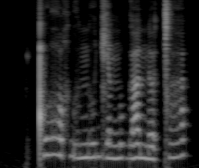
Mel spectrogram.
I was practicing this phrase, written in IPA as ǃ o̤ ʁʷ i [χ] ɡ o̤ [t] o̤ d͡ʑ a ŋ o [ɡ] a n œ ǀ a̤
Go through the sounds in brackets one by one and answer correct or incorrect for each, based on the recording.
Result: correct, incorrect, correct

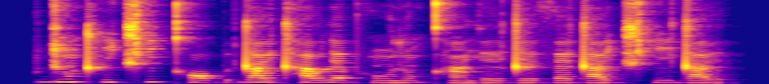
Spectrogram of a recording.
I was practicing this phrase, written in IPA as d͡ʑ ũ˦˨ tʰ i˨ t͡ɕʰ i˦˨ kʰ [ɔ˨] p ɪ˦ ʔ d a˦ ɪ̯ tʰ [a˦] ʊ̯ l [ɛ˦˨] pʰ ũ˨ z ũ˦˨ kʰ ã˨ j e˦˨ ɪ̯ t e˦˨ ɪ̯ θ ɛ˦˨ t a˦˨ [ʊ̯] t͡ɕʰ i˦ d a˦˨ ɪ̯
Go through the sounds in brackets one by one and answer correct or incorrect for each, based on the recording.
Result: correct, correct, correct, incorrect

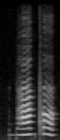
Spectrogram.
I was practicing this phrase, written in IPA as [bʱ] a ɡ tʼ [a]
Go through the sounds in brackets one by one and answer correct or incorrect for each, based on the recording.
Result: correct, incorrect

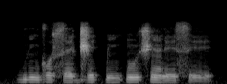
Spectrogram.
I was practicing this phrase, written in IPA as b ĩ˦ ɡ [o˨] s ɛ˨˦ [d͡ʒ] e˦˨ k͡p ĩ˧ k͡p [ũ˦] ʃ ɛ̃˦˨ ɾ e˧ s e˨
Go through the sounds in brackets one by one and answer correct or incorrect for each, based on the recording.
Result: incorrect, correct, correct

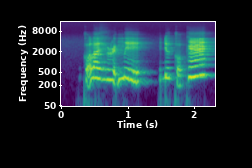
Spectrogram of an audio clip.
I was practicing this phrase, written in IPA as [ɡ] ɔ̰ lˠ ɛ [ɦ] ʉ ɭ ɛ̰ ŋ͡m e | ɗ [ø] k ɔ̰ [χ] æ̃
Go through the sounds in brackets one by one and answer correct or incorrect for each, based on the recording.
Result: incorrect, correct, correct, incorrect

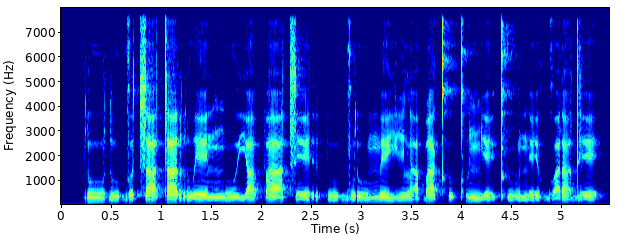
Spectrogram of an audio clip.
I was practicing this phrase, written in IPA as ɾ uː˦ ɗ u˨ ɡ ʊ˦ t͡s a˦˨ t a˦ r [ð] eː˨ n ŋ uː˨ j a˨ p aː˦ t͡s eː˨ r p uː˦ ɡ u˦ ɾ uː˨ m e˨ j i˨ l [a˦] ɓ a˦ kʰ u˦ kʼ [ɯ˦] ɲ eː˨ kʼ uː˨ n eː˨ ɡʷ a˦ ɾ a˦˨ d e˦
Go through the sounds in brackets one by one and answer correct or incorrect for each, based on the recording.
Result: incorrect, incorrect, incorrect

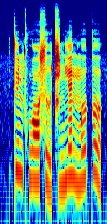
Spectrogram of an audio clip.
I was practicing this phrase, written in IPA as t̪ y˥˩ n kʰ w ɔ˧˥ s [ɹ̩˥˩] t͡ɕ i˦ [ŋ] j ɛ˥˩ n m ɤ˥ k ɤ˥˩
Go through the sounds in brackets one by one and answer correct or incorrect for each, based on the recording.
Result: incorrect, correct

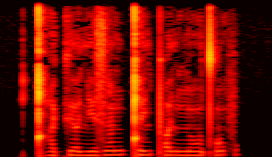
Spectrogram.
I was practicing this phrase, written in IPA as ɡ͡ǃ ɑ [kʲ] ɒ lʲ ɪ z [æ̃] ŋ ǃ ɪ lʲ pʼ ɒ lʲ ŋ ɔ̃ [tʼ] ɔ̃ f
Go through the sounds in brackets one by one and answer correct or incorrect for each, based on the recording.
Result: correct, correct, correct

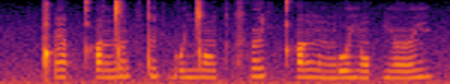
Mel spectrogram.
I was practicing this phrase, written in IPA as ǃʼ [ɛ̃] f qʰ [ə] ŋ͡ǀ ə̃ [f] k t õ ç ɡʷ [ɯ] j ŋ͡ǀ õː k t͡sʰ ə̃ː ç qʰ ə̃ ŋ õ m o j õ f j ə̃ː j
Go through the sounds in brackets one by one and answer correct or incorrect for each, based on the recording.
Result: correct, incorrect, incorrect, correct

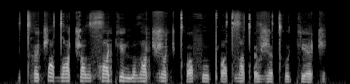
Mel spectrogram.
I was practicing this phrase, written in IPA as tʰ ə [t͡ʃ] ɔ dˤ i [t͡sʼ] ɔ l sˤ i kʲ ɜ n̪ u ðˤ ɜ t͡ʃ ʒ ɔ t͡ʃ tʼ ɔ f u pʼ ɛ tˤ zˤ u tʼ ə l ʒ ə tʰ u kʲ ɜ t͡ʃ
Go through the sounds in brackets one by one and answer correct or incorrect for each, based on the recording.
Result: correct, incorrect

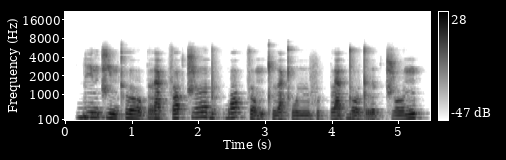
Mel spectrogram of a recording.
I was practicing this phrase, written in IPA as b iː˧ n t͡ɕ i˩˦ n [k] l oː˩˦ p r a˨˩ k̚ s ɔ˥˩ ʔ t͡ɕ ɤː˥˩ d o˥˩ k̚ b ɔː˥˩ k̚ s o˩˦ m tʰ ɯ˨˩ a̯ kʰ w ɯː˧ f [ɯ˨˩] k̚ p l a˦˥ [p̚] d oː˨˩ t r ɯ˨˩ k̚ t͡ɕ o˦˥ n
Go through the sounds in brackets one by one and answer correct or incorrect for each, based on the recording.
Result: incorrect, correct, incorrect

